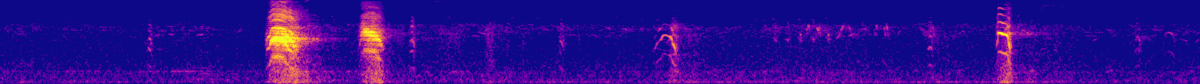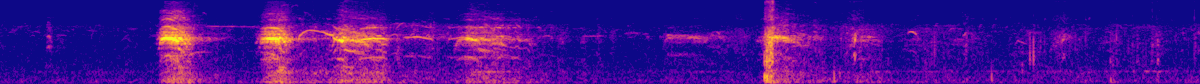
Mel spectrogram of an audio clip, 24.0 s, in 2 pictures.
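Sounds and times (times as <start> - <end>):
wild birds calling: 2.6 - 10.6, 11.3 - 24.0.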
